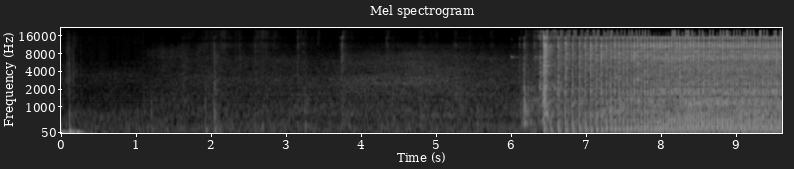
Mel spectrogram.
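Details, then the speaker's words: Hybrid 1974 Honda ATC90 with a swapped-in 1972 US90 engine, running after the carburetor was refitted with a new O-ring and copper crush washers. The small single idles in a quick, even putter, faster than it should. Suspected cause is carburetor tuning; air screw about 1¼–1½ turns out. "uh and then if you notice idle's a little bit high at the moment probably need a little bit of carburetor tuning"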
